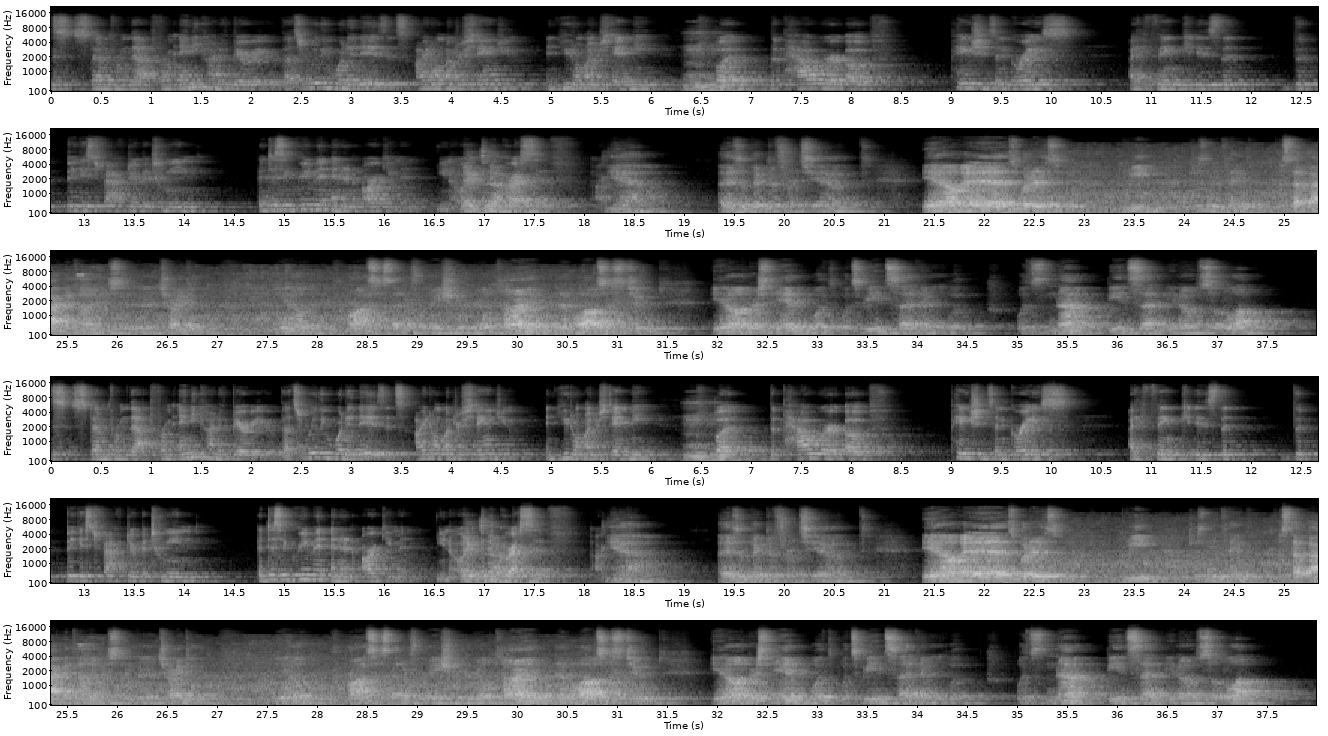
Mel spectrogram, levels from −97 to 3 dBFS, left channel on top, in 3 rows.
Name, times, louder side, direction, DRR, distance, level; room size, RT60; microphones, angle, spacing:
voice 1, 0.0-4.6 4.9-5.9 6.6-6.8 7.2-8.4 9.0-10.2 10.8-11.8 12.4-12.6 12.8-14.1 14.7-16.2 16.5-18.5 30.9-31.2, right 3 dB, 85° right, 1 dB, 0.3 m, -37 dB
voice 2, 6.3-6.7 16.8-17.5 18.2-18.7 19.3-20.6 20.9-22.7 23.1-24.6 24.9-27.3 27.6-34.4 35.0-35.6 35.9-37.3, right 1 dB, 35° right, -4 dB, 0.6 m, -30 dB
sound 1, 22.4-31.3, equal, 35° left, 0.7 m, -39 dB
2.4 x 2.0 x 2.7 m, 1.3 s
head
